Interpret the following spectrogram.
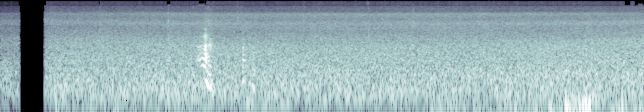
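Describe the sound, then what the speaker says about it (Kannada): Hosadevata waterfall near Ankola roars as a steady, dense wash of falling water, loud and unbroken after a brief dropout at the start. "ನೋಡಿ, ಫಾಲ್ಸ್ ಬಂದೋಯ್ತು, ಹೊಸದೇವತಾ ಫಾಲ್ಸ್"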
